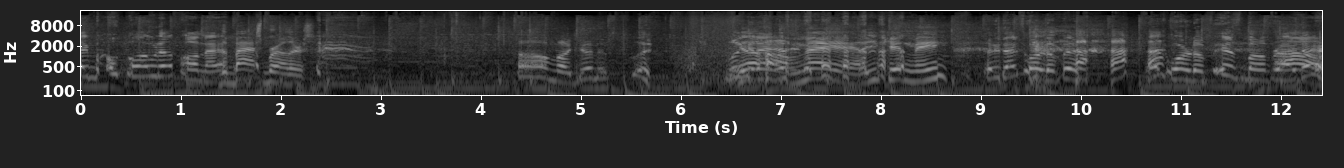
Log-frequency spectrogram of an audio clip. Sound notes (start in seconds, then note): 2.2 laughs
